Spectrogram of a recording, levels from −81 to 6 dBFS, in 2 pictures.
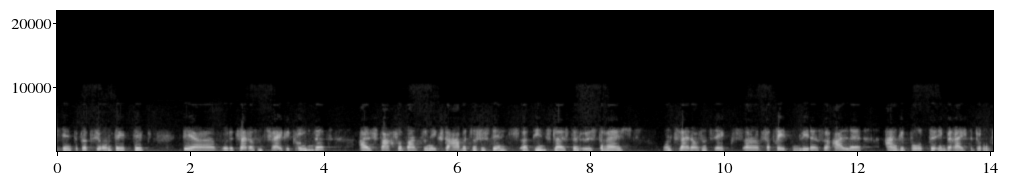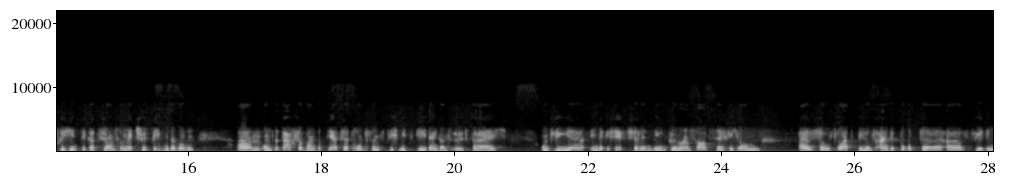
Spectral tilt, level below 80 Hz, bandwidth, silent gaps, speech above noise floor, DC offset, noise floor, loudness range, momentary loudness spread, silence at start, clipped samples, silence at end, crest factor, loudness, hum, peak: -6 dB/octave; -62 dBFS; 10 kHz; none; 34 dB; under 0.1%; -58 dBFS; 2 LU; 6 LU; 0 s; under 0.1%; 0 s; 20 dB; -24 LUFS; none; -4 dBFS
